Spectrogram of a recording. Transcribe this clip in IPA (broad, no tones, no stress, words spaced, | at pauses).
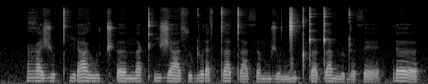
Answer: ɣaʒʊt̪ʰiɾa ɣut͡ʃʼɜ n̪akʼiʒa suɖʊ ɾasta taθɜmʒʊ ŋ͡ǀitʈaʈa n̪ʊɖɜθɛ | ɾɜ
